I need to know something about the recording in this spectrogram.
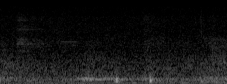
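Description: Low steady electrical hum from the podium microphone's sound system during a pause in speech, with two faint soft knocks about a second into the pause.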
